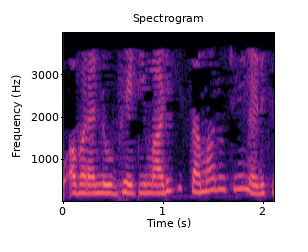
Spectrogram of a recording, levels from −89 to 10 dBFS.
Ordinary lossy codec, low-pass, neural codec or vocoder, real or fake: MP3, 16 kbps; 3.6 kHz; none; real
